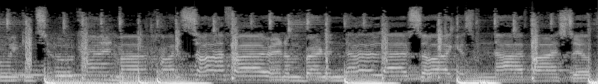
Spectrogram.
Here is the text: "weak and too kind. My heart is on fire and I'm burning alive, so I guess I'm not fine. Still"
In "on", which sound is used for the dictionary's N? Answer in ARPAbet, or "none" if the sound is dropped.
L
